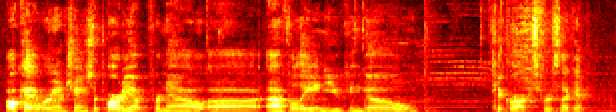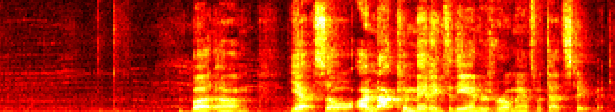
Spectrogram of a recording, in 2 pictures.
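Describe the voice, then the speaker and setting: A man giving casual, playful let's-play commentary in an animated voice. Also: medium pitch, moderate pace, faint music behind. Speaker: gaming streamer. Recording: roomy echo, faint noise.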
